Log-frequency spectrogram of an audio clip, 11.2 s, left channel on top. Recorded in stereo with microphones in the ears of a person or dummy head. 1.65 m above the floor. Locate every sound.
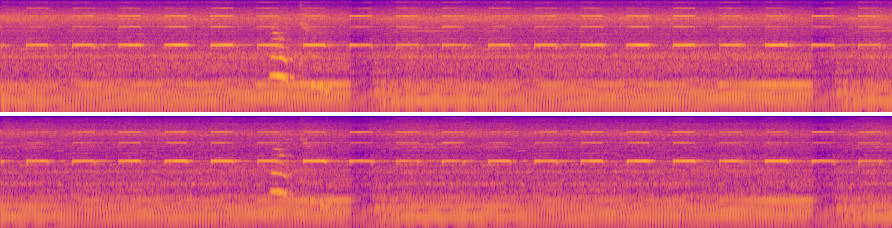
0.0 s an engine running: 20° left (ahead or behind), 1.1 m
3.4 s a child speaking: 60° left (ahead or behind), 2 m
